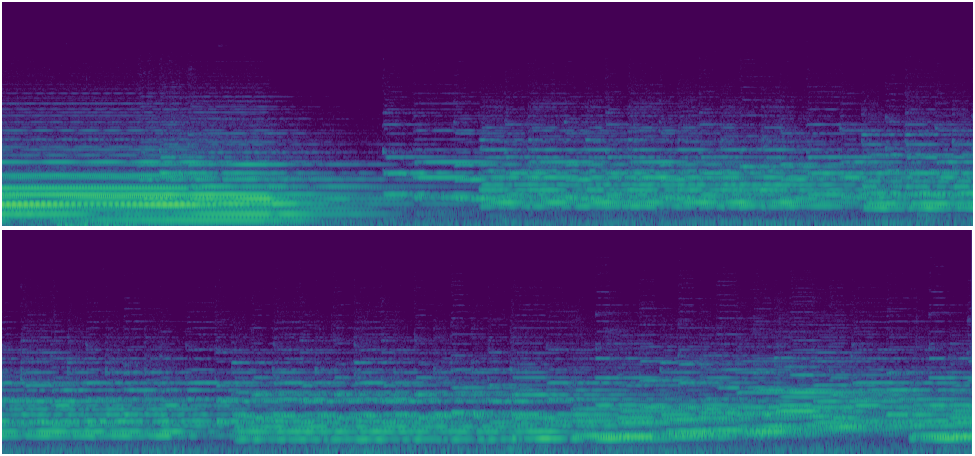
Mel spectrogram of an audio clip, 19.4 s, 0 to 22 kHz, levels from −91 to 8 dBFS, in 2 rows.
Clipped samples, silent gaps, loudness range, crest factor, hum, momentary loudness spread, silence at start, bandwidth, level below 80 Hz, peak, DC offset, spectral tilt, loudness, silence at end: under 0.1%; none; 8 LU; 18 dB; none; 11 LU; 0 s; 5 kHz; -44 dBFS; -8 dBFS; under 0.1%; -10 dB/octave; -29 LUFS; 0 s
